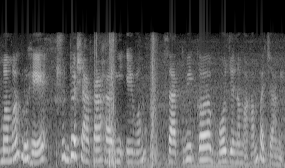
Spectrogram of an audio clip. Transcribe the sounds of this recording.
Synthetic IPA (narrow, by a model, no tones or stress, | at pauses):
mɐmɐɡɾuɦeː | ʃud̪ʱːɐʃaːkaːɦaɾiʔeːʋɐmsaːt̪ʋikɐbʱoːd͡ʒɐnɐmɐɦɐmpɐt͡ʃaːmḭ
